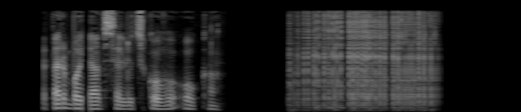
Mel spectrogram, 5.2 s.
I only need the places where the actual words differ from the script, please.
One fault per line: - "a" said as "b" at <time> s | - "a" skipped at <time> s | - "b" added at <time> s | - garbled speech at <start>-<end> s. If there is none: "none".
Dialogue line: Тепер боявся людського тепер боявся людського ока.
- "тепер боявся людського" skipped at 1.9 s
